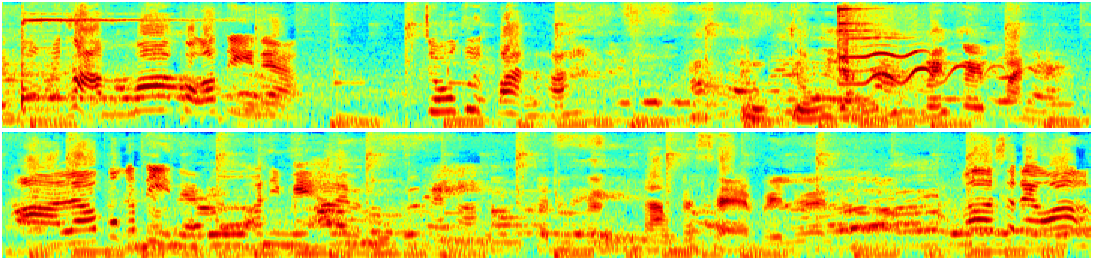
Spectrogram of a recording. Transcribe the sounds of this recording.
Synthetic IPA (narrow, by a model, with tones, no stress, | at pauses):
tɔ˧ŋma˥˩t̪ʰaː˩˦m˧waː˥˩po˨˩ka˧t̪i˨˩ni˧˩ɐ | t͡ɕuː˦˥k̚lɯː˩˦pa˧˩n˩kʰa˦˥ʔ | t͡ɕuː˦˥k̚t͡ɕuː˦˥k̚jaː˨˩˦ŋdu˧˦ma˥˩jkʰɤː˧jpa˧˩ja˦˥ʔaː˧˩lɛː˦˥wp̬o˨˩ka˧t̪i˨˩ni˦˥˩ɐduː˧ʔa˧ni˧me˦˥ʔa˧a˧jmʰa˦˥su˨˩t̚uː˥˩na˧˩kʰa˦˥ʔt͡ɕa˨˩duː˧pe˧nt̪aː˧mka˧sɛː˩˦pa˧jlɯ˥˩əjna˧˥a˦˥ʔɤː˧˩sa˧dɛː˧ŋwaː˥˩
